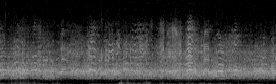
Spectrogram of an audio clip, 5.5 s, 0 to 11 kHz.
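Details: Huge goose gathering in Silesia, counted 11–13 November 2016 and perhaps containing Barnacle, White-fronted, Greylag and Bean Geese: ceaseless massed cackling honks forming a dense, even din.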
